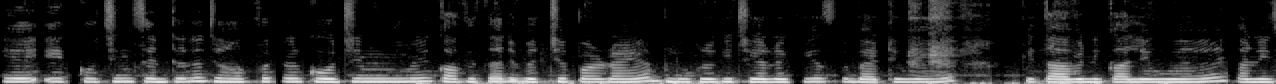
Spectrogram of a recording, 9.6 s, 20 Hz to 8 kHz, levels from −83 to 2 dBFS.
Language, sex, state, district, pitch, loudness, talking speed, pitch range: Hindi, female, Chhattisgarh, Raigarh, 275 Hz, -15 LUFS, 145 wpm, 260-290 Hz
